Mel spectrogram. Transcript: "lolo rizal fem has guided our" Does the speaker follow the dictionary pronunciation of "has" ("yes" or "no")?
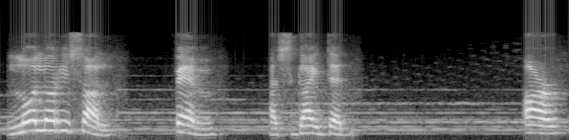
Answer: no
